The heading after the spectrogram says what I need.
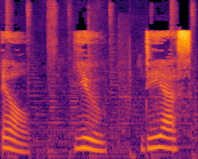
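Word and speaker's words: القدس: In Arabic, Jerusalem is most commonly known as, transliterated as Al-Quds and meaning, the holy, or, the holy sanctuary. It is pronounced, il-u-ds, in Palestinian Arabic.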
